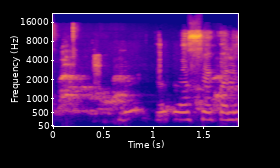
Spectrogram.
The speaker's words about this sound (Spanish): Ya me callo porque están mis perros ladrando.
